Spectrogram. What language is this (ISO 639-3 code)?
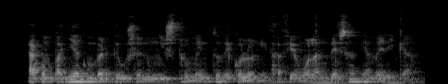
glg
